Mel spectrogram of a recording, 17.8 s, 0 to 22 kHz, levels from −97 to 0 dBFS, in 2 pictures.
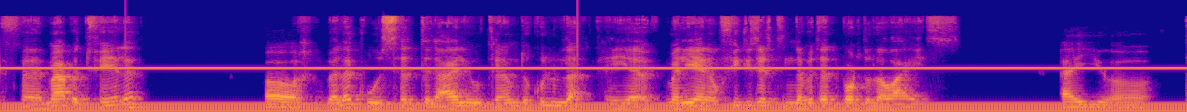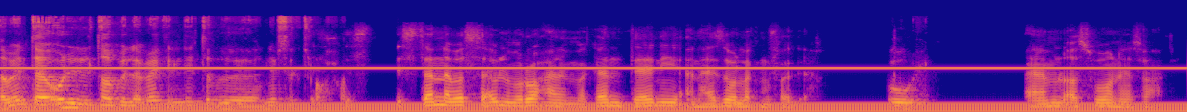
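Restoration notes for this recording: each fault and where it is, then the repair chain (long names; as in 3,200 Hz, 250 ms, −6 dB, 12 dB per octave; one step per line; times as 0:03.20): mains hum 50 Hz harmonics 6 −29 dBFS
whistle 1,800 Hz −27 dBFS
0:00.94: click −9 dBFS
0:04.33: click −3 dBFS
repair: click removal
hum removal 50 Hz, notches 6
notch filter 1,800 Hz, Q 30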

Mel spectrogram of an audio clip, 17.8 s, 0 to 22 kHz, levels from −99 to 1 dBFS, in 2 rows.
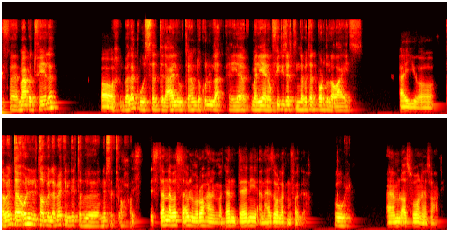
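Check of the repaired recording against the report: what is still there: none of them is left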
